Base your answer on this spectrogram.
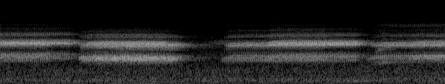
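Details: Frogs calling on a summer night in a Northern Virginia backyard: steady, ringing trilled chorus in long sustained bursts of about a second each, briefly dipping then resuming, with no other clear sounds.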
